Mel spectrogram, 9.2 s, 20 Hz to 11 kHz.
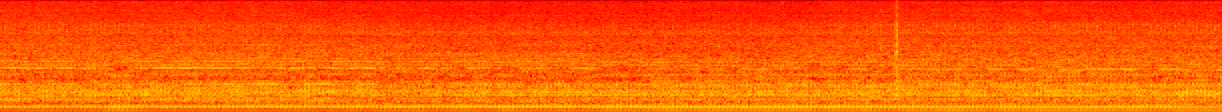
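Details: Honeywell HW2000i 2000 W inverter generator (2002 engine): steady constant drone under 1500 W load, no hunting or surging; frequency and voltage rock solid, idles down smoothly; owner doubts a carburetor issue.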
